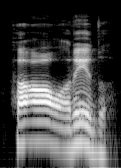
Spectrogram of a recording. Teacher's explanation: را زیر کی وجہ سے باریک پڑھا جائے گا، ضاد حروف مستعلیہ ہے، پر پڑھا جائے گا، اس کو ہلانا نہیں۔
